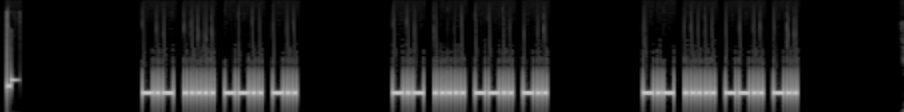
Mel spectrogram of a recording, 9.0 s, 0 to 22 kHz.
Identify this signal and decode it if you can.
Morse code, heard as a keyed tone, about 34 wpm, 700 Hz. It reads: K5ZD K5ZD K5ZD
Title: Easy Call Signs Repeated 3x - 35wpm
